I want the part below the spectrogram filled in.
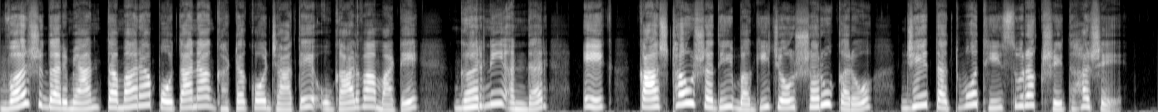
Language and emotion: Gujarati, neutral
